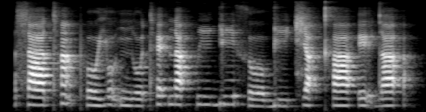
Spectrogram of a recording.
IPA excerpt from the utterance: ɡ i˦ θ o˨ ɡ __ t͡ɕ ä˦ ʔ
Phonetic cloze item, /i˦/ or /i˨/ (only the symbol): i˨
